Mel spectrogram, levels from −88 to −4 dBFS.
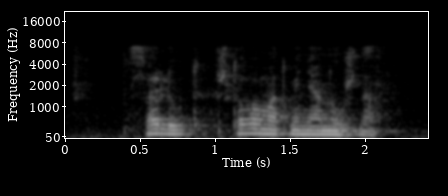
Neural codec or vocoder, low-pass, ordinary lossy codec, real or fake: none; 7.2 kHz; MP3, 64 kbps; real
